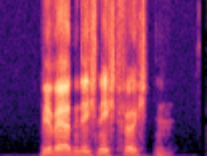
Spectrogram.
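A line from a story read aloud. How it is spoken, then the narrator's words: Calling out. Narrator (German): rief Ezekiel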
